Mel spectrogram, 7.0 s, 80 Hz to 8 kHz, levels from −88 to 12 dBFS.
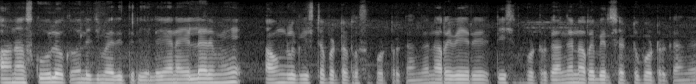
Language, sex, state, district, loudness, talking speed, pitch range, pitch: Tamil, male, Tamil Nadu, Kanyakumari, -18 LUFS, 165 wpm, 120-135 Hz, 130 Hz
